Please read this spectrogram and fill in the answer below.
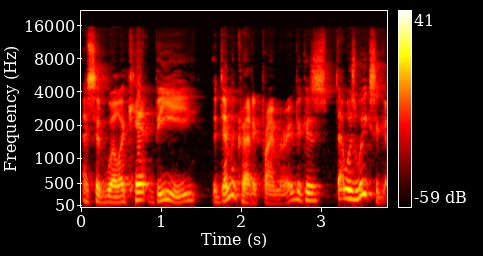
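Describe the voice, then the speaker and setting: A man talks at a moderate pace with a fairly high pitch. His voice has vocal fry and very wide pitch swings. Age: 60s. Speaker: podcast host. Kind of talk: casual monologue podcast.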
